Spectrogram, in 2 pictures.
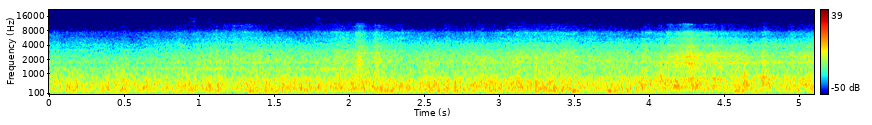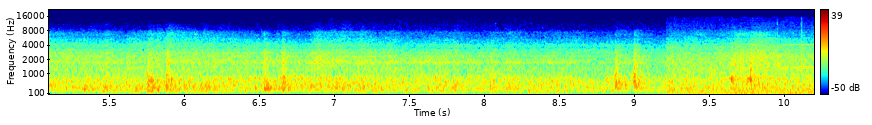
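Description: A freight train rumbles slowly along the tracks.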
